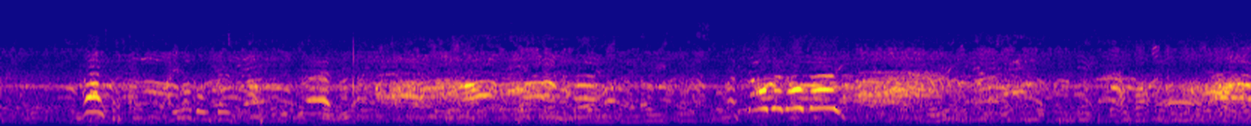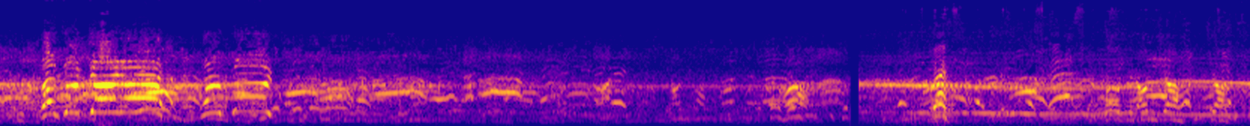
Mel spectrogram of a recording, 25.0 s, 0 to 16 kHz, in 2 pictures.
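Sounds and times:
people calling and chatting: 0:00.0 - 0:25.0
loud drawn-out shout: 0:00.7 - 0:06.2, 0:07.0 - 0:18.9, 0:20.1 - 0:25.0
people laughing: 0:08.2 - 0:14.8.

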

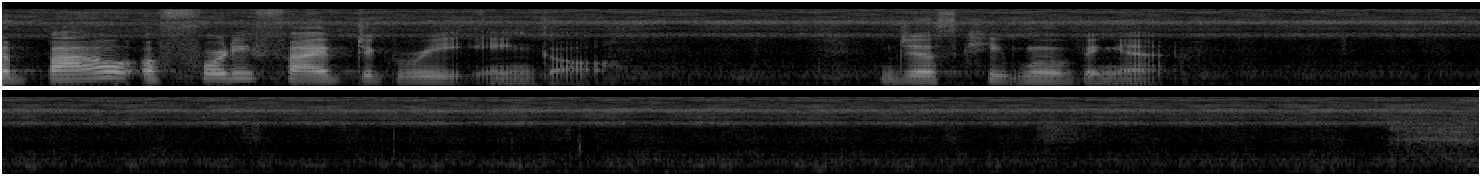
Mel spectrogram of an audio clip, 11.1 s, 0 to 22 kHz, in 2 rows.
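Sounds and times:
butane torch hissing: 0:01.4 - 0:11.0.

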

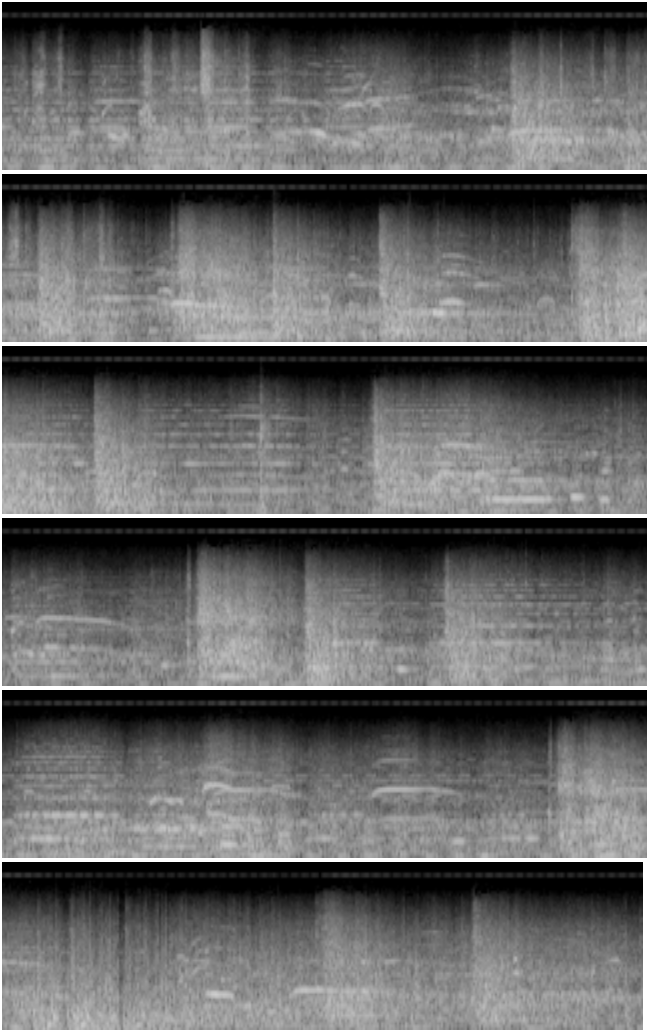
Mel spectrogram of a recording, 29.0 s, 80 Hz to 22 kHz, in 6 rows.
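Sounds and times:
dramatic orchestral music: 0:00.0 - 0:28.9.

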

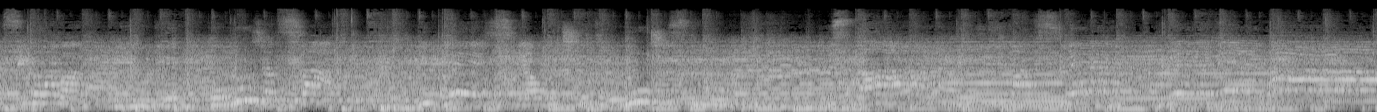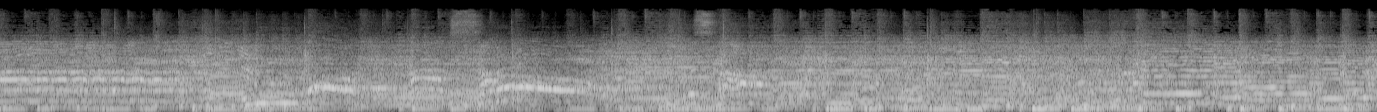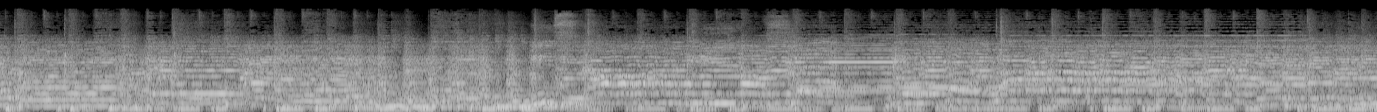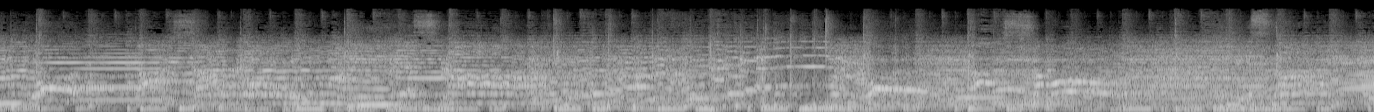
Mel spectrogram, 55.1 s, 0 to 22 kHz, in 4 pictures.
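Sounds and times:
woman singing: 0:00.0 - 0:07.4, 0:08.2 - 0:22.1, 0:32.7 - 0:48.0, 0:50.0 - 0:52.6, 0:53.4 - 0:55.0
live pop rock band: 0:00.0 - 0:55.0.

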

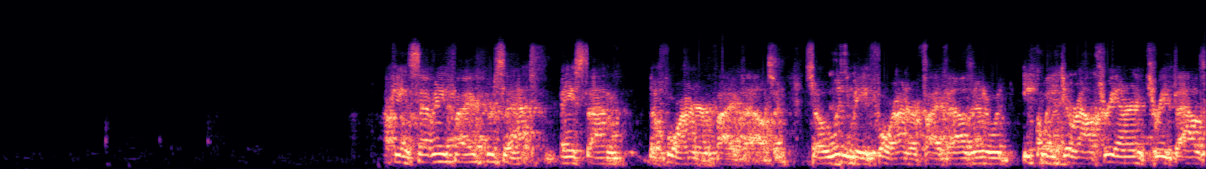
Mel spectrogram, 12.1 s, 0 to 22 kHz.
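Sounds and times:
person speaking: 0:03.5 - 0:12.0.

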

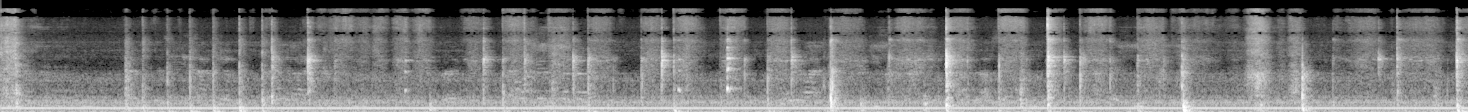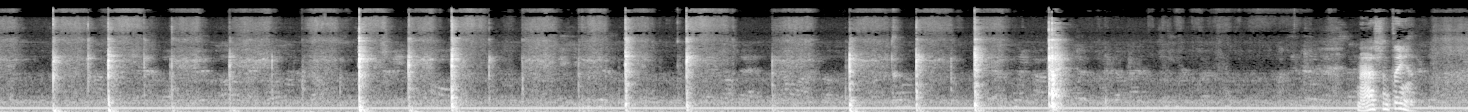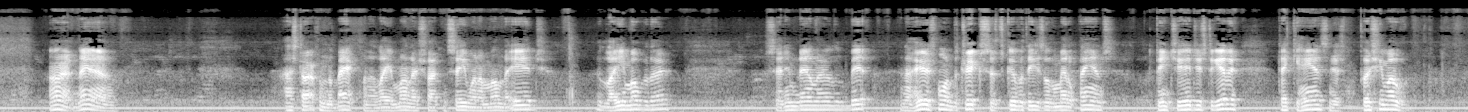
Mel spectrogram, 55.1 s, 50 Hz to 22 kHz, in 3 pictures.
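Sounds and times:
rolling pin knocking on wooden table: 0:22.2 - 0:27.4.

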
